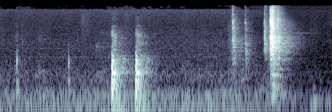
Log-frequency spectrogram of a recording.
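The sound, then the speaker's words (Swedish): Two firm, quick knocks on a doctor's door ring out in a quiet moment, followed shortly by a softer, brief clatter. No one speaks. “Knacka på hans dörr igen och fråga.”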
